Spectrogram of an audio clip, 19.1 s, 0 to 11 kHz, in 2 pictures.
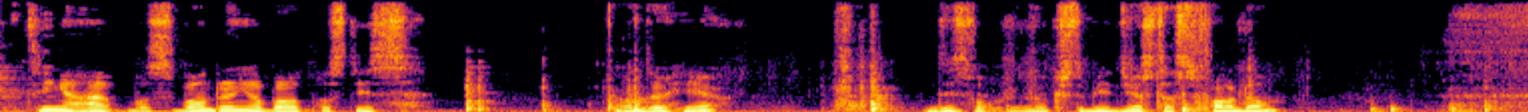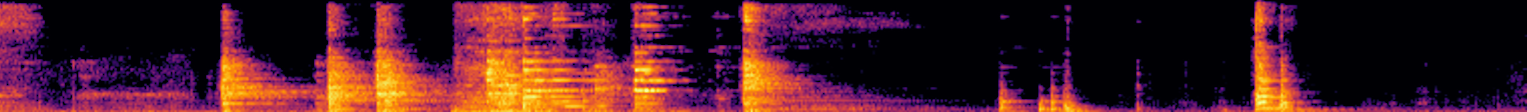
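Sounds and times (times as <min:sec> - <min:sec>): metal clinking and knocking: 0:10.9 - 0:14.6.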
